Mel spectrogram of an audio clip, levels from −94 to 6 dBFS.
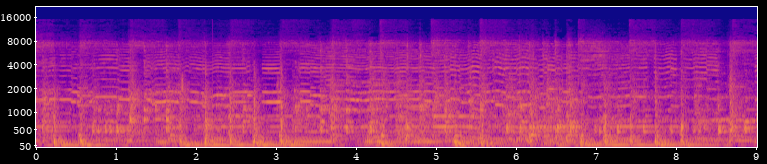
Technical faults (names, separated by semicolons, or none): audio missing between chunks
